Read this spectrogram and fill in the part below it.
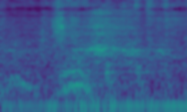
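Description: Pigeons in a loft give soft, throaty coos that rise and fall over a steady low background murmur, close by and continuous for a brief moment.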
